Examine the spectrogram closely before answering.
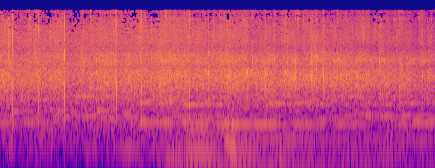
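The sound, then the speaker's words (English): A church audience applauds, with dense, steady clapping that carries on at an even level from start to finish. “Bridge family, can we put our hands together and welcome people into God's family today?”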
